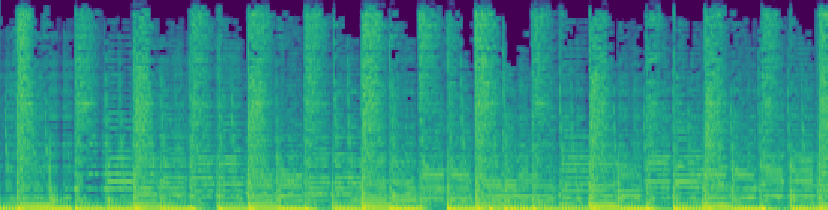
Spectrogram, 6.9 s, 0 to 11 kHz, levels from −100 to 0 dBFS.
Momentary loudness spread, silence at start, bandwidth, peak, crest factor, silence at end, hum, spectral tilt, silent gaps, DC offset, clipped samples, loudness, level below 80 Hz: 3 LU; 0 s; 11 kHz; 0 dBFS; 12 dB; 0 s; none; -5 dB/octave; none; under 0.1%; under 0.1%; -14 LUFS; -20 dBFS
